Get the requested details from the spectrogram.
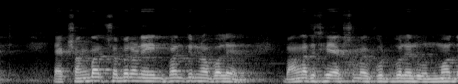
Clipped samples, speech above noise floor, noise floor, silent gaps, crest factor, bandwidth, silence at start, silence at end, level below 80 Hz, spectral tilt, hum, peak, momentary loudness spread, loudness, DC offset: under 0.1%; 24 dB; -45 dBFS; none; 14 dB; 14.5 kHz; 0 s; 0 s; -60 dBFS; -8 dB/octave; none; -6 dBFS; 8 LU; -21 LUFS; under 0.1%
